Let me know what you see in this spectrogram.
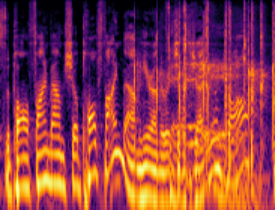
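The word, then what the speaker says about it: Finebaum: uh the host of the Paul Finebomb show, Paul Finebomb here on the Rich.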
